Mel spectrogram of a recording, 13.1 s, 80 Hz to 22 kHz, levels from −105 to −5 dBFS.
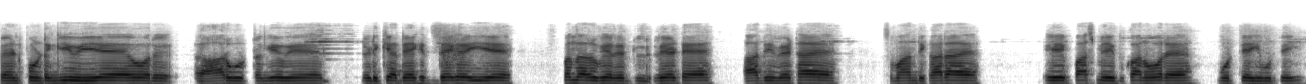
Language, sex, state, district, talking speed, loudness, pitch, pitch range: Marwari, male, Rajasthan, Churu, 140 wpm, -17 LUFS, 135 Hz, 130-135 Hz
